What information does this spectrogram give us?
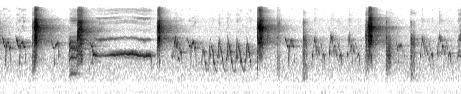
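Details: Budgie talking and chattering: sharp clicks, a sustained whistled tone, then rapid babbling chirps and warbles repeated in bursts.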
